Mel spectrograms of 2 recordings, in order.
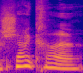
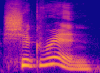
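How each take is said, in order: First: It is pronounced the French way. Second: It is pronounced the English way.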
